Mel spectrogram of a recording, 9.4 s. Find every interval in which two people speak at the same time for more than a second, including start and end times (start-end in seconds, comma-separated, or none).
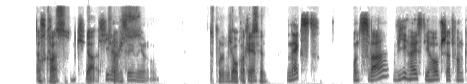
0.7-2.9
